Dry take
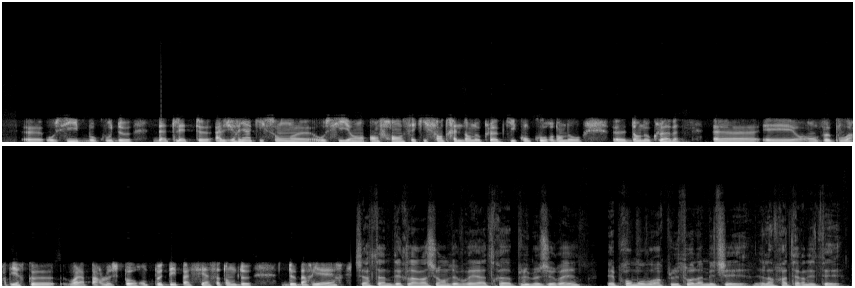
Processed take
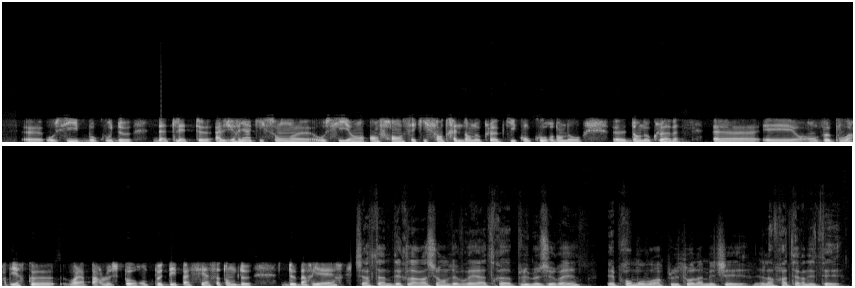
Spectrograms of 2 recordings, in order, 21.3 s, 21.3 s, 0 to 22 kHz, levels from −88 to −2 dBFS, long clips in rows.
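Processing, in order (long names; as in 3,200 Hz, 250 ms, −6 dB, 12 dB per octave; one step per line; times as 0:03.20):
0:10.84–0:11.34: parametric band 830 Hz +10 dB 0.32 octaves
0:18.50–0:20.22: low-pass filter 3,900 Hz 12 dB per octave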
